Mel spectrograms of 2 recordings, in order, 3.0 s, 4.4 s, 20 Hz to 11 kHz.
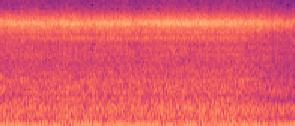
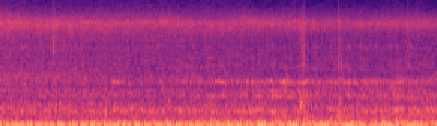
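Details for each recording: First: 1981 Chevrolet Corvette C3, non-original engine, at idle: a steady, piercing high whine that never changes pitch sits over a smooth idle; owner thinks the alternator is noisy. Cause suspected, not confirmed. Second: 1981 Corvette C3 V8 at idle on the stock exhaust, owner planning chrome side pipes to make it louder: low, soft, smooth, even burble with no knocks or leaks; normal idle, stock exhaust.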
